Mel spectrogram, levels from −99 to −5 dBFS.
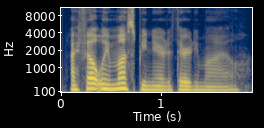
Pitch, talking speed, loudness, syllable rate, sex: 155 Hz, 280 wpm, -18 LUFS, 5.9 syllables/s, female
